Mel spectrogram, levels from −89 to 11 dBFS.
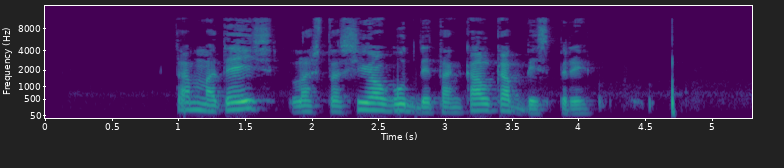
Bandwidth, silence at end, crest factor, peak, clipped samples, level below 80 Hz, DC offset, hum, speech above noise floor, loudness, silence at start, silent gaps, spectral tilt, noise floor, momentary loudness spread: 11.5 kHz; 1.25 s; 22 dB; -12 dBFS; under 0.1%; -82 dBFS; under 0.1%; none; 49 dB; -33 LUFS; 1 s; none; -3.5 dB/octave; -81 dBFS; 14 LU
